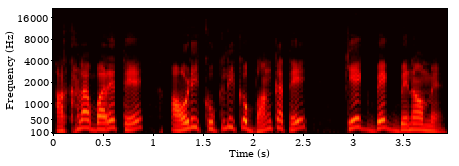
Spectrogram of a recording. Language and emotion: Santali, angry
